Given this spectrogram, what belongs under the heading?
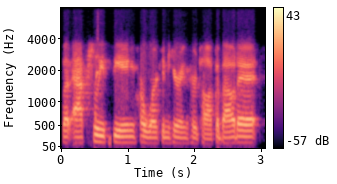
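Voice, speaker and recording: A man's voice: mid-range voice, level tone, a little fast. A man co-hosting a video-call chat, earnest and full of fillers. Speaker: co-host. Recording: tinny phone-like video call audio.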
